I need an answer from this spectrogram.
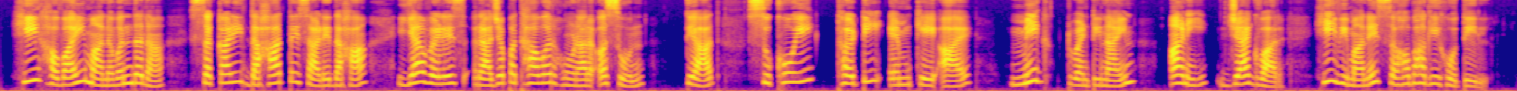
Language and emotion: Marathi, neutral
